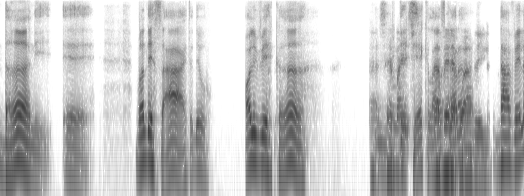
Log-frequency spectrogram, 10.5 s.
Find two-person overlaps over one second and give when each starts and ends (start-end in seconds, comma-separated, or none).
7.5-9.4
